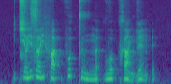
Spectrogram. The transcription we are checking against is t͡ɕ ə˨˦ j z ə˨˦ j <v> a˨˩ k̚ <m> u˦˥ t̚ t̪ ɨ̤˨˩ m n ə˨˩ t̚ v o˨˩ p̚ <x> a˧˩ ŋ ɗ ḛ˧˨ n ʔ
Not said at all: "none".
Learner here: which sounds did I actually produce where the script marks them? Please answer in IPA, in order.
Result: f, f, x

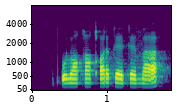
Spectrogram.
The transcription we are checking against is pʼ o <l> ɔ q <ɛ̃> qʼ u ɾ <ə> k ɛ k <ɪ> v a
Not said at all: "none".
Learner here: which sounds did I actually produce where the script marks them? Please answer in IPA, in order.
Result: l, ɛ, ə, ɛ

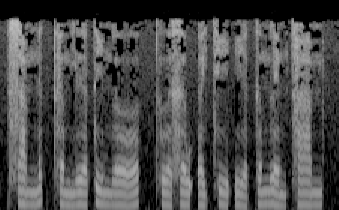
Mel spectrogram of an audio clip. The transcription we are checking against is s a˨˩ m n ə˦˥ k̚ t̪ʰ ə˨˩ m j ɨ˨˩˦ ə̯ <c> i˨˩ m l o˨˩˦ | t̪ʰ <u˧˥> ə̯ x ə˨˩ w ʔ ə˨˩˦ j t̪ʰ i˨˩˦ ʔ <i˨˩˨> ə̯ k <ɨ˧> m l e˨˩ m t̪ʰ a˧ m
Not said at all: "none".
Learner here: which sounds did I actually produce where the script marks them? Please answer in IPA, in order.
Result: t̪, u˨˩˨, i˨˩˨, ə˧

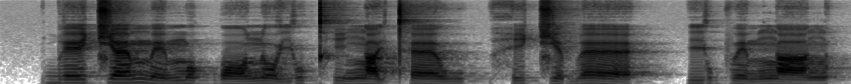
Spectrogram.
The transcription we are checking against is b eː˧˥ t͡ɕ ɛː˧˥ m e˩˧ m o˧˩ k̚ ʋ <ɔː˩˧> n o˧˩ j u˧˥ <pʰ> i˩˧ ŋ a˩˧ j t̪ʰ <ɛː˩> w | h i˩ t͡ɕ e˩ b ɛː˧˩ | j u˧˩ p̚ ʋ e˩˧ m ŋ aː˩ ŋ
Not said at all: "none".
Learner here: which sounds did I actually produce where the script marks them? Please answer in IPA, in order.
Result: ɔː˩˧, kʰ, ɛː˧

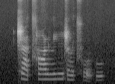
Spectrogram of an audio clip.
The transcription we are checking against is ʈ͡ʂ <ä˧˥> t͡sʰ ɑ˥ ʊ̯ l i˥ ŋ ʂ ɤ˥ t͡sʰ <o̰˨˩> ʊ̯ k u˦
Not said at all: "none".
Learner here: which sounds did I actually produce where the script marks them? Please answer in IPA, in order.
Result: ä˥˩, o̰˨˩

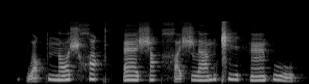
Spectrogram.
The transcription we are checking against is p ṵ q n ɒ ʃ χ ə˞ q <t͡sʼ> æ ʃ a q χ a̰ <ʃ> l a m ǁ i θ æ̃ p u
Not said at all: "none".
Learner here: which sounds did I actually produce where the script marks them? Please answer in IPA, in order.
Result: t͡sʼ, ʃ

